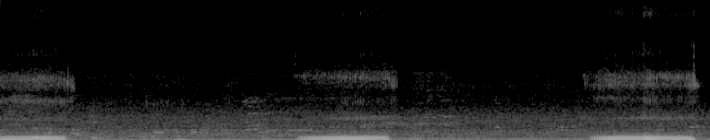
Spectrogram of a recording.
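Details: Sleeping French Bulldog lying with a companion. It gives three loud, nasal snores about every three seconds, each a rough, buzzing half-second to one-second rasp, with quiet breathing between them.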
